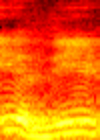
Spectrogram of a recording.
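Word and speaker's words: read: किताब पड़ी तो सी रीड आर ए एड इसको रेड बोलते हैं तो रेड का सेकंड फॉर्म है सी रेड है बुक रीड का second form third form spelling से होती है लेकिन बोलते हैं रेड सीमा स्कूल का सीमा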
